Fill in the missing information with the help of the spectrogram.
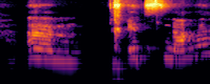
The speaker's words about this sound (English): So, did you have something? No. Okay. I did clear my throat. I'm sorry.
